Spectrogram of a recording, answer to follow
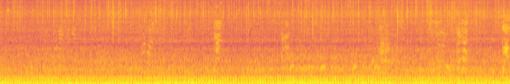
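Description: Steady drone of several motorcycle engines running close behind racing bullock carts, with men's shouts breaking in now and then.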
